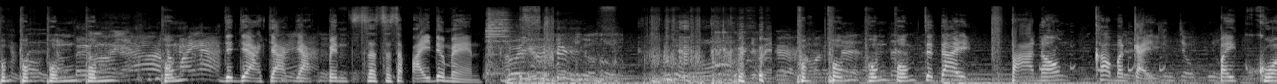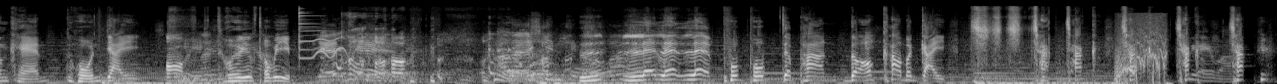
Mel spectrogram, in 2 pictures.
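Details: Male player deliberately faking a stutter as a prank, with repeated words and syllables; finding: stuttering (imitated).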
